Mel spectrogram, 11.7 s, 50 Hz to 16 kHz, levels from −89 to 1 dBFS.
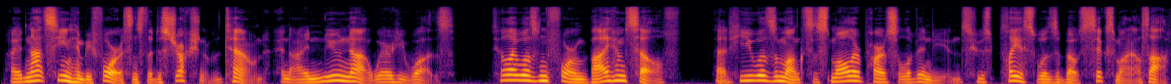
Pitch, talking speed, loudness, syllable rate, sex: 155 Hz, 210 wpm, -19 LUFS, 5.4 syllables/s, male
